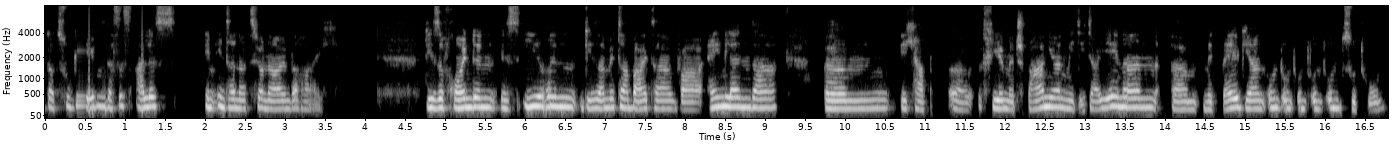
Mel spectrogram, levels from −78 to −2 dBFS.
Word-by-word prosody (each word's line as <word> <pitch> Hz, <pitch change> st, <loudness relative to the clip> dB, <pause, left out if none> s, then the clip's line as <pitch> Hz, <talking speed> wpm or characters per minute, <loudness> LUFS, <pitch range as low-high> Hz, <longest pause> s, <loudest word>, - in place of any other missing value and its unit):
dazugeben, 200 Hz, -, -2 dB
das 185 Hz, +2 st, -4 dB
ist 225 Hz, 0 st, -5 dB
alles 210 Hz, +2 st, 0 dB, 0.3 s
im 195 Hz, -2 st, 0 dB
internationalen 180 Hz, -4 st, -1 dB
Bereich. 165 Hz, -2 st, -8 dB, 1.1 s
Diese 195 Hz, 0 st, +4 dB
Freundin 200 Hz, 0 st, +3 dB
ist 175 Hz, -2 st, -4 dB
Irin, 215 Hz, -1 st, +4 dB
dieser 180 Hz, -1 st, 0 dB
Mitarbeiter 180 Hz, -3 st, 0 dB
war 155 Hz, -1 st, -2 dB
Engländer, 200 Hz, -1 st, +3 dB, 0.6 s
ähm, 175 Hz, +1 st, 0 dB
ich 175 Hz, 0 st, -5 dB
habe, 160 Hz, -2 st, -3 dB, 0.2 s
äh, 155 Hz, -4 st, -4 dB
viel 180 Hz, -2 st, +1 dB
mit 160 Hz, -3 st, -3 dB
Spaniern, 200 Hz, +4 st, +2 dB
mit 170 Hz, -7 st, -4 dB
Italienern, 200 Hz, -, +1 dB, 0.2 s
ähm, 160 Hz, -1 st, -3 dB
mit 160 Hz, -1 st, -7 dB
Belgiern 175 Hz, 0 st, +2 dB
und 190 Hz, +1 st, -2 dB
und 180 Hz, -1 st, -4 dB
und 175 Hz, -1 st, -6 dB
und 170 Hz, -1 st, -5 dB
und 185 Hz, 0 st, -2 dB
zu 155 Hz, -, -3 dB
tun. 155 Hz, +8 st, -10 dB
185 Hz, 120 wpm, -22 LUFS, 170-200 Hz, 1.1 s, Diese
